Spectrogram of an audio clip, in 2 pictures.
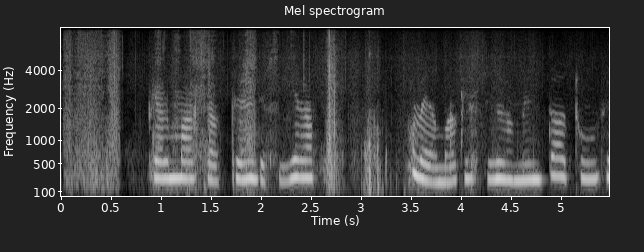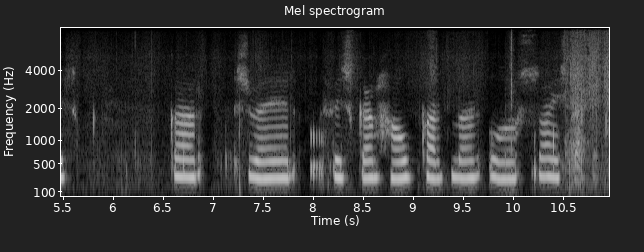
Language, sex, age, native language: Icelandic, female, 30-39, Icelandic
